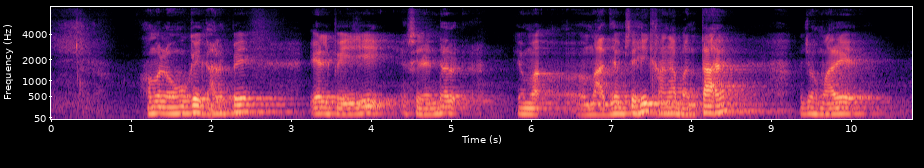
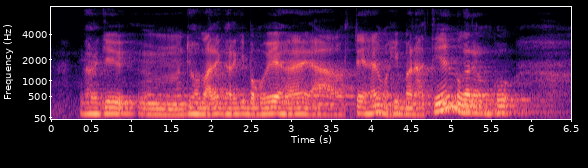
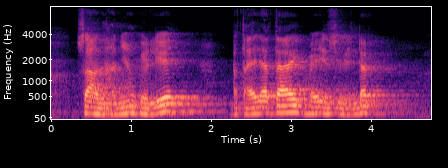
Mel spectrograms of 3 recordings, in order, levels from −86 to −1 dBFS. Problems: constant background noise, background conversations at intervals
